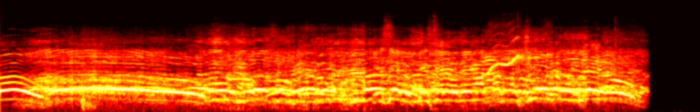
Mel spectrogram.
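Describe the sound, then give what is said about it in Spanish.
A large crowd of migrants in a caravan in Mexico shouts "no" in loud, overlapping unison, rejecting the offer, with raised hands and many raised voices sustaining the collective cry for about six seconds before cutting off abruptly. “Bueno, José Eduardo, ya escuchamos que no, a, mano alzada, incluso a voz al aire, lo, rechazan.”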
